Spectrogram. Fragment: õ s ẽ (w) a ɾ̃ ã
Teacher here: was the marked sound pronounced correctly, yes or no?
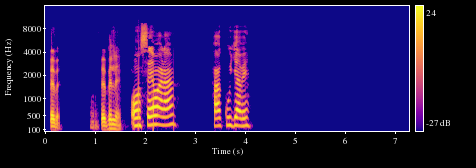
no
